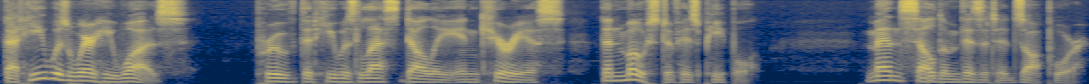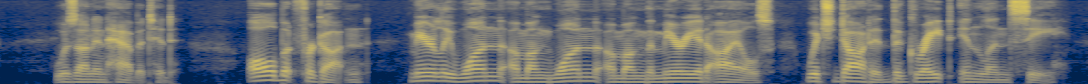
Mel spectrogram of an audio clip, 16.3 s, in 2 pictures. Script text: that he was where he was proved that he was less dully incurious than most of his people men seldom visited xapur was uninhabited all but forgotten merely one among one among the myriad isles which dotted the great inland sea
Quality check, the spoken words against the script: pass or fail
pass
